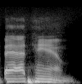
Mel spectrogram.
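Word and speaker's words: Badham: Dracula one time why why are you mispronouncing his name his name is John badam that is the name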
